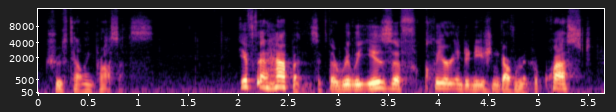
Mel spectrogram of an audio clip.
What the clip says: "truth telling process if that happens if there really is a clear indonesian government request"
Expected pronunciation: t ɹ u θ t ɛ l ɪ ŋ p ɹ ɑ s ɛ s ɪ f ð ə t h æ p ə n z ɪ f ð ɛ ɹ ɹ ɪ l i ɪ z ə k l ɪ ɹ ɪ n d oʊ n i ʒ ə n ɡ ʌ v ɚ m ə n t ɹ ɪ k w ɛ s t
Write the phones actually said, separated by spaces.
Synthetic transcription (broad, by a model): t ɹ u θ t ɛ l ɪ ŋ p ɹ ɑ s ɛ s ɪ f ð ə t h æ p ə n z ɪ f ð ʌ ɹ ɹ ɪ l i ɪ z ə k l ɪ ɹ ɪ n d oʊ n i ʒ n ɡ ʌ v ɚ m ə n t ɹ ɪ k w ɛ s t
